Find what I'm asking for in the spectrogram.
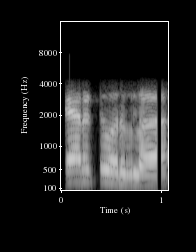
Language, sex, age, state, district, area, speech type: Tamil, female, 45-60, Tamil Nadu, Tiruchirappalli, rural, conversation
